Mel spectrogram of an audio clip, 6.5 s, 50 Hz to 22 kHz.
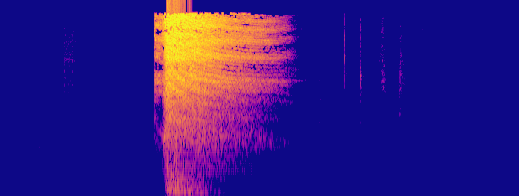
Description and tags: Laughing gas/nitrous oxide/nos balloon inflation audio sample #04
Inflation of nos balloon recorded on wide diaphragm condenser, with acoustic dampening around the mic but not in studio conditions - should be pretty cool for a non synthy noise sweep, or for a snare layer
